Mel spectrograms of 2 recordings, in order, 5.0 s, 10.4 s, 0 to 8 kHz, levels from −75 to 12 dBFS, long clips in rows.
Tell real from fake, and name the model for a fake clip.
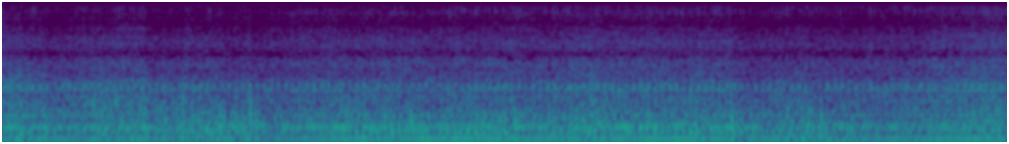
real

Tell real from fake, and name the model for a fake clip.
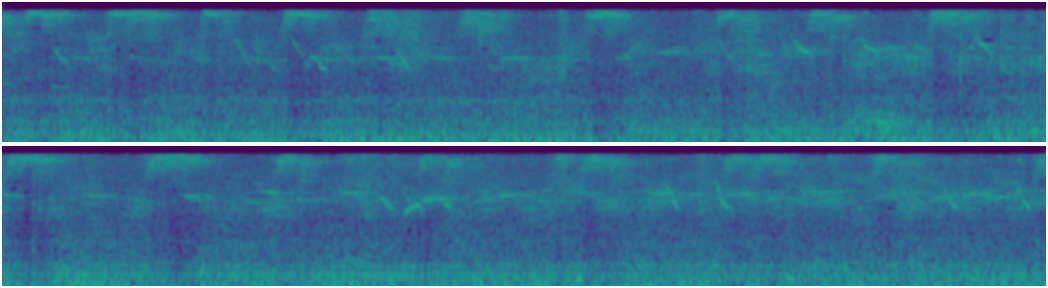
real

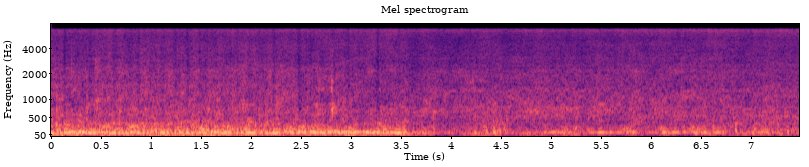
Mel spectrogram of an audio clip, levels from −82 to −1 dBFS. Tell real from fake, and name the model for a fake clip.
fake, codec, SNAC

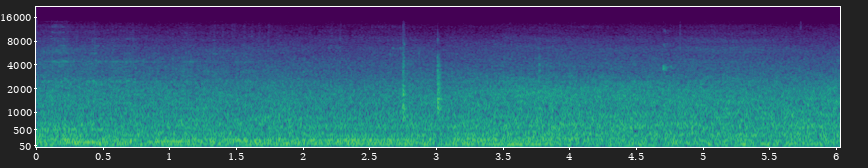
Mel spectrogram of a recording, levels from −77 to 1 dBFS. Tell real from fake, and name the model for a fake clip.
fake, vocoder, Vocos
